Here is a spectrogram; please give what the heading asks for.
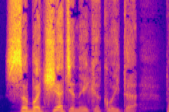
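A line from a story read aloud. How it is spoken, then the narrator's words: Mutter. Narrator (Russian): пробормотал сержант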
